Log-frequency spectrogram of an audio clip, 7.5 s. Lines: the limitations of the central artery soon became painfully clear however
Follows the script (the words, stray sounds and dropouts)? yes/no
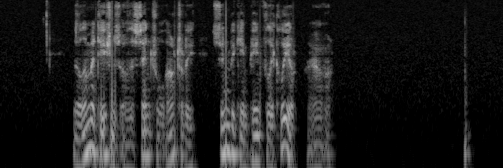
yes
